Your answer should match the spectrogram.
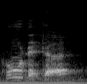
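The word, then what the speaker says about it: coup d'état: Notice that the P is silent in both these words.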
